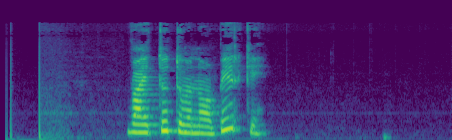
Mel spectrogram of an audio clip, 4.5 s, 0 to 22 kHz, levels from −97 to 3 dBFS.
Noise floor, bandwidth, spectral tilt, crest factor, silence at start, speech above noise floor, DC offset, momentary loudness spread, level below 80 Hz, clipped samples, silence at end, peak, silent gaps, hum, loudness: -72 dBFS; 11.5 kHz; -6 dB/octave; 20 dB; 1.3 s; 56 dB; under 0.1%; 17 LU; -56 dBFS; under 0.1%; 1.9 s; 0 dBFS; none; none; -17 LUFS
